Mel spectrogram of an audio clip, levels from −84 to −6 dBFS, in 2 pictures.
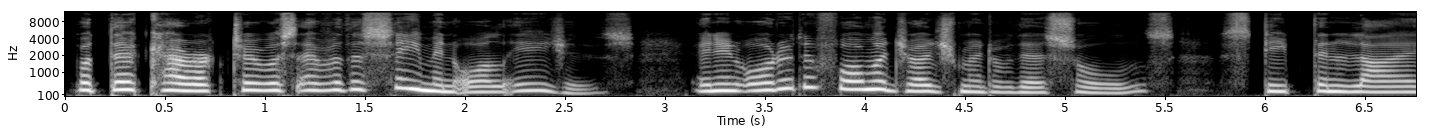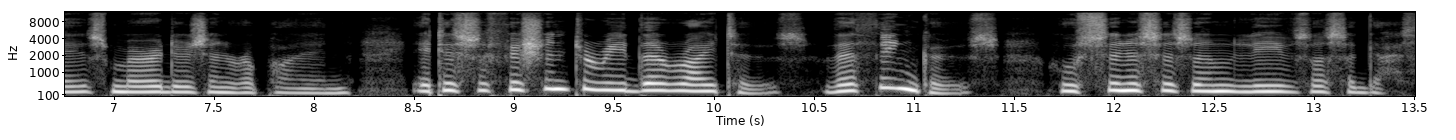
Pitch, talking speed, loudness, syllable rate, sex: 240 Hz, 180 wpm, -17 LUFS, 4.9 syllables/s, female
